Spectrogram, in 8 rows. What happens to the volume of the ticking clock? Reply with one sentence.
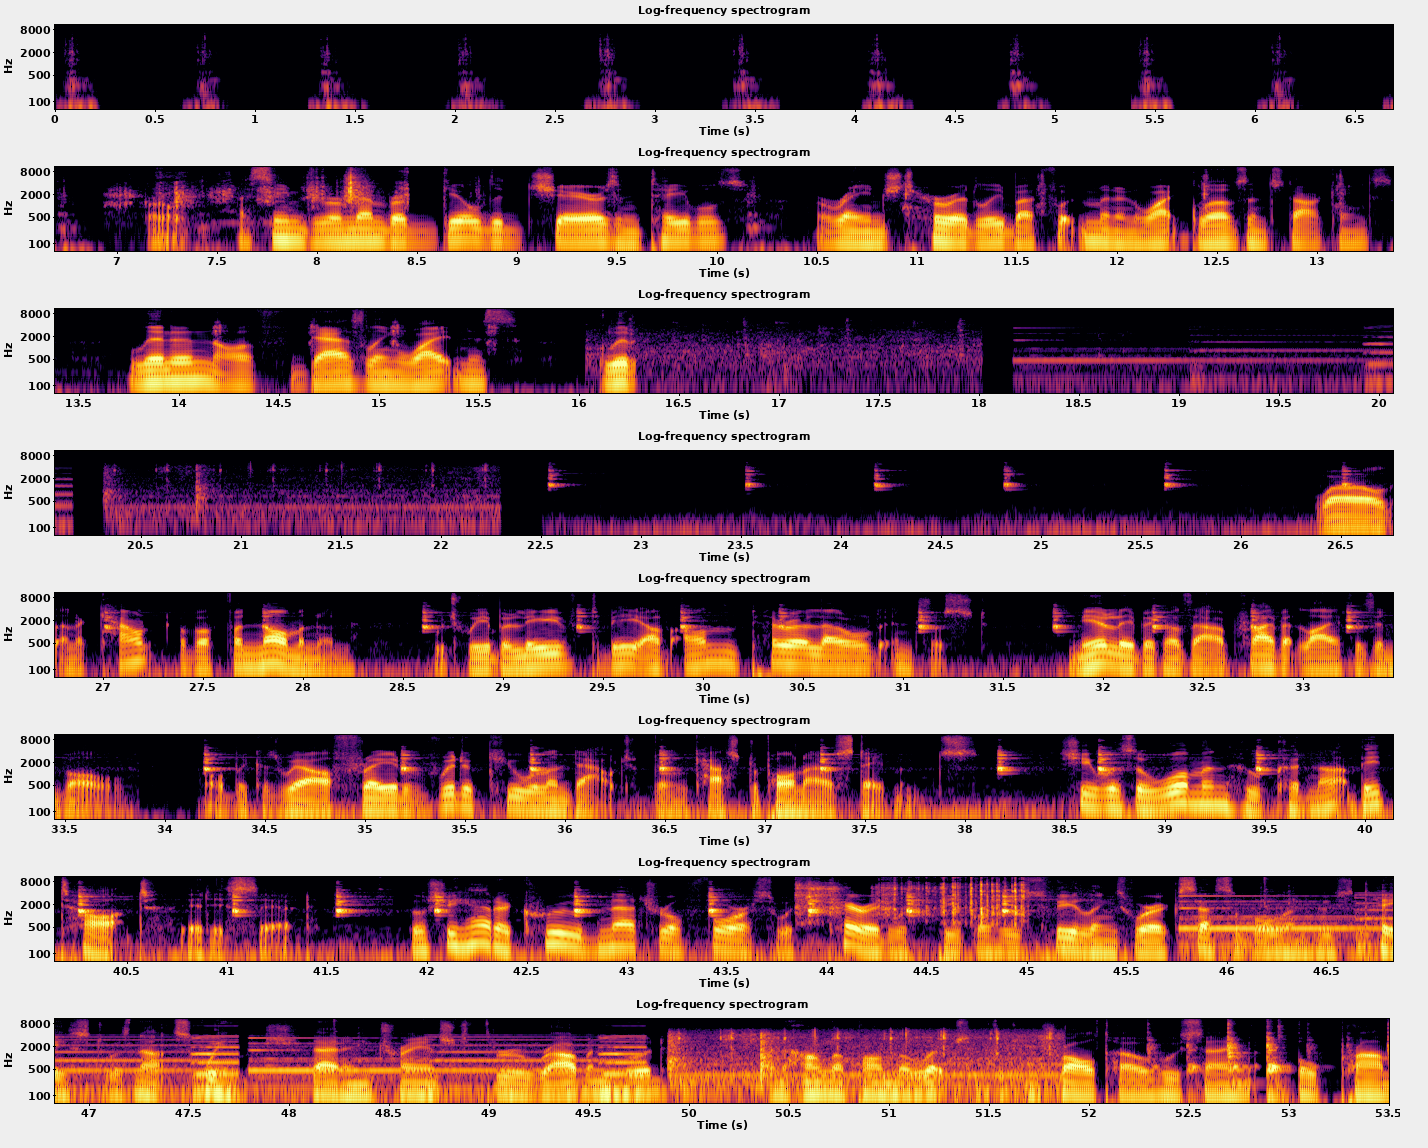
The volume of the ticking clock goes up.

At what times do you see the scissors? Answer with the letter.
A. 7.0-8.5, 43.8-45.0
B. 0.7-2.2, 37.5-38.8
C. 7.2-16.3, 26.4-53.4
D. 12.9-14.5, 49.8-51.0
A.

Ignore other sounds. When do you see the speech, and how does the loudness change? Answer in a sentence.
You can hear the speech from 7.2 to 16.3 s, at a steady volume; and from 26.4 to 53.4 s, at a steady volume.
